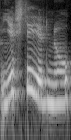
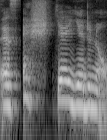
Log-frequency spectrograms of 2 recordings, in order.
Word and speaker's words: ještě: viewers pointed it out that yeso could also be pronounced asedo which is very very informal and because we use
